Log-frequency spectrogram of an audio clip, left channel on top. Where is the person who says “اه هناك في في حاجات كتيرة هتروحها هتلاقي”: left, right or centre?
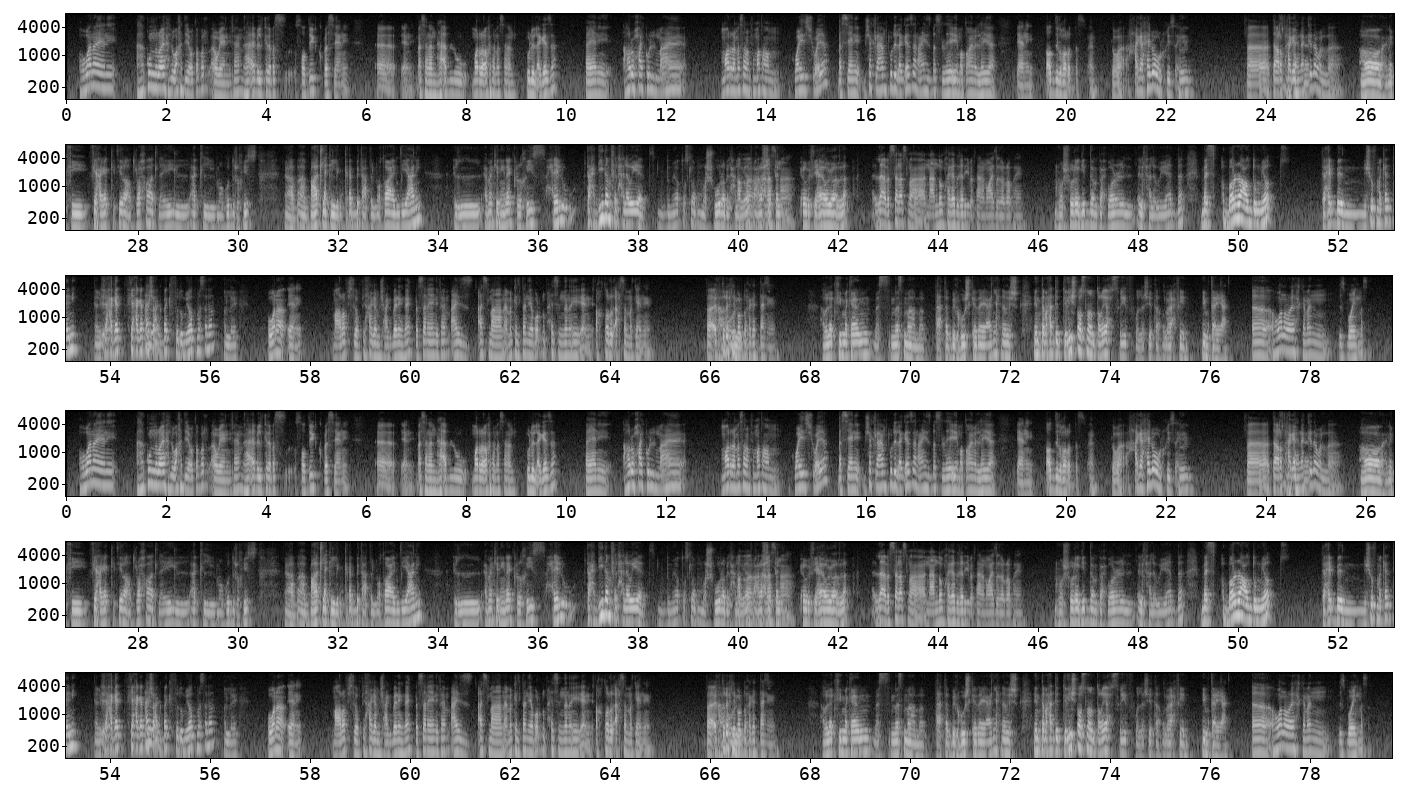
Left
